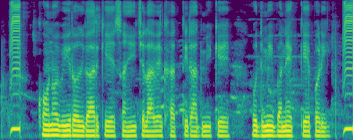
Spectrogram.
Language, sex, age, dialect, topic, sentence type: Bhojpuri, male, 18-24, Northern, banking, statement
